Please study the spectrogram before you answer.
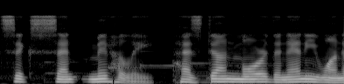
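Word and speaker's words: Csikszentmihalyi: willpower this psychologist me hile cheek sent me high pronounced six sent mithily has done more than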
